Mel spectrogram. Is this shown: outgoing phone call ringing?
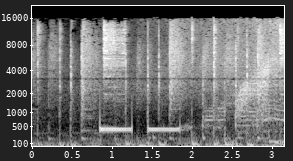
yes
